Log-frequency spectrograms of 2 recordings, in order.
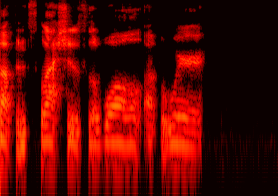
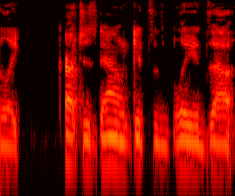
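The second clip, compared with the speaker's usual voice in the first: normal talking voice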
